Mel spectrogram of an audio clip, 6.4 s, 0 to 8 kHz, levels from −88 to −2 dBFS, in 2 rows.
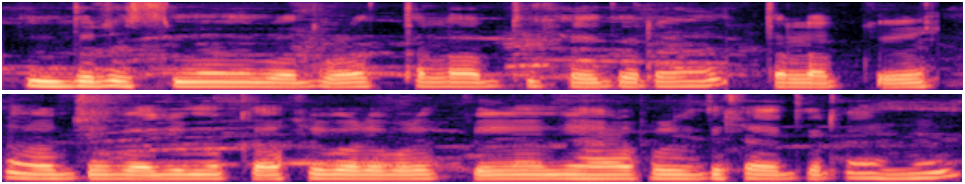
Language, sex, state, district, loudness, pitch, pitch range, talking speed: Hindi, male, Bihar, Jamui, -15 LUFS, 140 Hz, 135-150 Hz, 215 wpm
